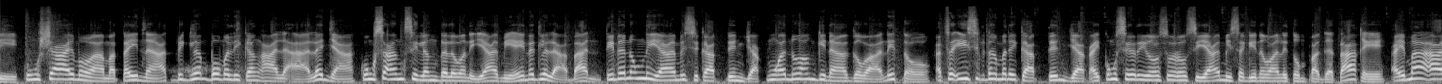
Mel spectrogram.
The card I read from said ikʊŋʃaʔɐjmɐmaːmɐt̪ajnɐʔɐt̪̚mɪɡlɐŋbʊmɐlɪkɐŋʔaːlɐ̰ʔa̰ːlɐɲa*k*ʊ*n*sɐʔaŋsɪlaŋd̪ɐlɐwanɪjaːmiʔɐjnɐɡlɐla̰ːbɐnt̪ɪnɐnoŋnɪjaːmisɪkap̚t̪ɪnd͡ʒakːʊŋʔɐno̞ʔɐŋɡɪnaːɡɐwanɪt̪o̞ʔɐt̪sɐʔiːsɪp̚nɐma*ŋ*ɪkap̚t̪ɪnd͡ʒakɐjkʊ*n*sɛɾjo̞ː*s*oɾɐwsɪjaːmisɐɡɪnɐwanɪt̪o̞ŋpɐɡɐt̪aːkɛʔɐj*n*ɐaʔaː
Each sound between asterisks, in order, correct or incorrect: correct, incorrect, incorrect, incorrect, correct, incorrect

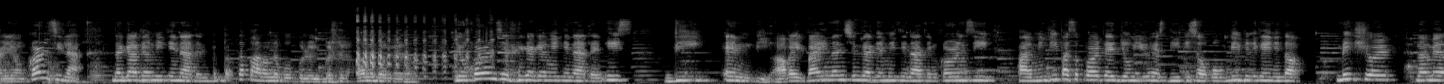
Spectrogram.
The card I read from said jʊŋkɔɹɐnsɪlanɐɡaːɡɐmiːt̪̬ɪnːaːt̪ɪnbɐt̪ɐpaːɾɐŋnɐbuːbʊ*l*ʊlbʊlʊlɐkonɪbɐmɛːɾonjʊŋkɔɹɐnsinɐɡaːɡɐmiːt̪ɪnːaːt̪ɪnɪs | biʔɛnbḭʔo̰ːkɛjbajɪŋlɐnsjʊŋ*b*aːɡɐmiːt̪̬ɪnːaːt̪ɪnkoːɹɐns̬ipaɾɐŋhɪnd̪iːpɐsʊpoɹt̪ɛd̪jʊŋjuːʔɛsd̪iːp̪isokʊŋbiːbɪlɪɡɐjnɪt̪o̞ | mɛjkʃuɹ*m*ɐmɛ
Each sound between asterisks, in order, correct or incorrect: correct, incorrect, incorrect

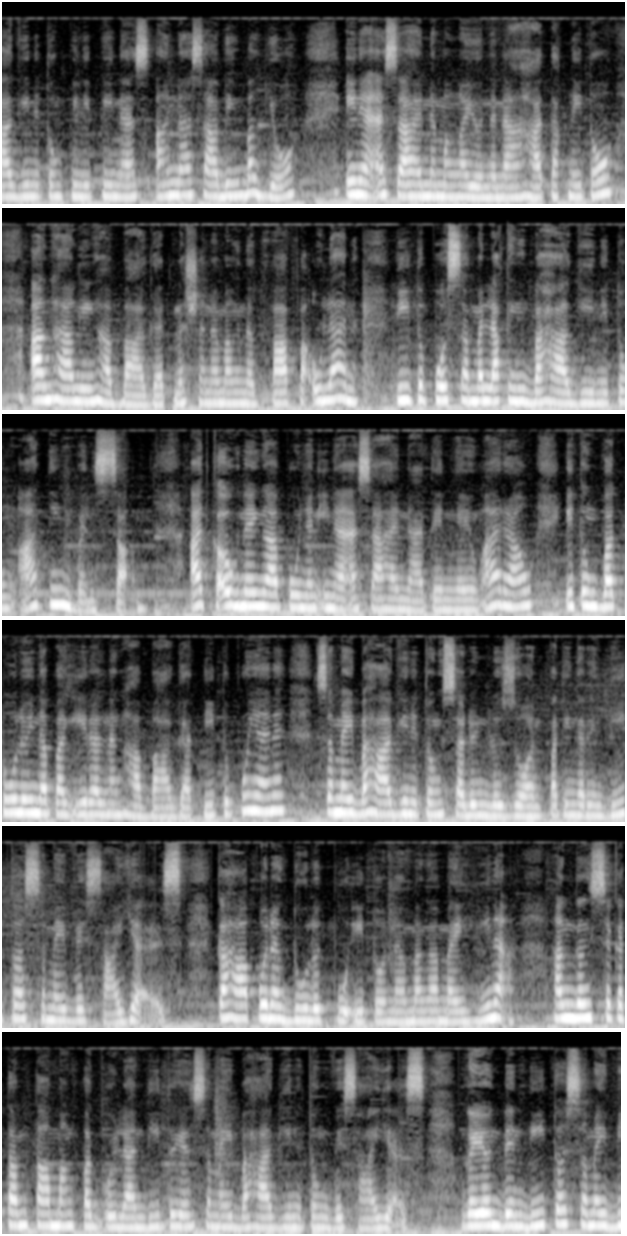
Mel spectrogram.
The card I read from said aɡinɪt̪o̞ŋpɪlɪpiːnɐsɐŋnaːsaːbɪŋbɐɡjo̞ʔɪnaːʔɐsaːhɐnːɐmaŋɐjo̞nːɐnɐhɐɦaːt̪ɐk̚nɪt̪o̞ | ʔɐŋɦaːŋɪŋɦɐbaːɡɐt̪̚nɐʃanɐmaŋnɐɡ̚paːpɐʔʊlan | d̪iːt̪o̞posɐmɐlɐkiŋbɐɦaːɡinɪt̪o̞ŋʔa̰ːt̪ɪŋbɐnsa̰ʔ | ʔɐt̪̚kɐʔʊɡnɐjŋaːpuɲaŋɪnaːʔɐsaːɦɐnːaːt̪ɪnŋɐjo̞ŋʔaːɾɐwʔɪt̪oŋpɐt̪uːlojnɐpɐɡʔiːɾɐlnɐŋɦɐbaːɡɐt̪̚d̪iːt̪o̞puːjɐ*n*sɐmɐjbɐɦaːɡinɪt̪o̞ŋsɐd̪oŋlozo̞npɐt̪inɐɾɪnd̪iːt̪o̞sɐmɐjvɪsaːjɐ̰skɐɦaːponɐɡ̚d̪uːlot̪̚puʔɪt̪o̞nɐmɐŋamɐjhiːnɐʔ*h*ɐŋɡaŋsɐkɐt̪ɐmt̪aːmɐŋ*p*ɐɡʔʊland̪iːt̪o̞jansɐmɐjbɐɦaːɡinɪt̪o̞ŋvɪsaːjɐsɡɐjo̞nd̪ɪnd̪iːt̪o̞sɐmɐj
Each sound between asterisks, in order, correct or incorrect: correct, correct, correct

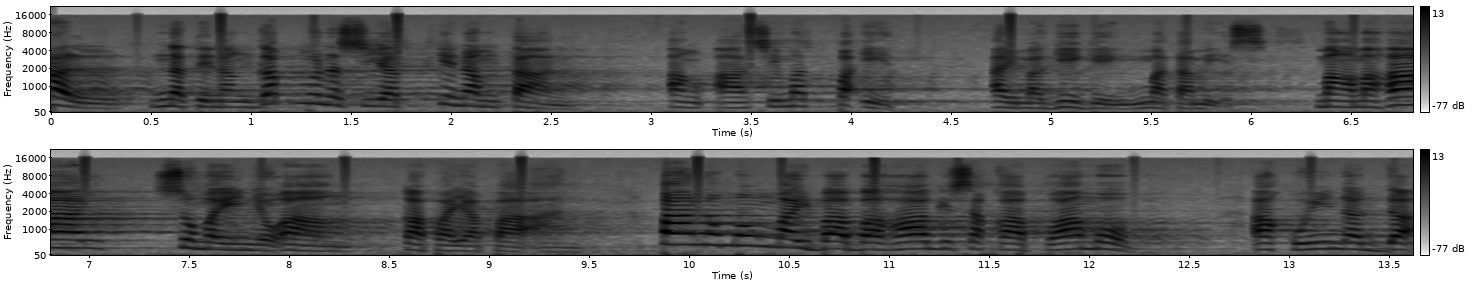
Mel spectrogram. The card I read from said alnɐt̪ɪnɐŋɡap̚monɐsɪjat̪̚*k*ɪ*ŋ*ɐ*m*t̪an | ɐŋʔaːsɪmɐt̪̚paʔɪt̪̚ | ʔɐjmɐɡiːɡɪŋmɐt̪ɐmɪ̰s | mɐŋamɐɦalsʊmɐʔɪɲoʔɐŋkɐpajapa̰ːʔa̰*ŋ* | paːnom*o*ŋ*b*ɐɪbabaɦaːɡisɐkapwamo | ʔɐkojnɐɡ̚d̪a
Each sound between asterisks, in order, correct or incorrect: correct, incorrect, correct, incorrect, correct, incorrect

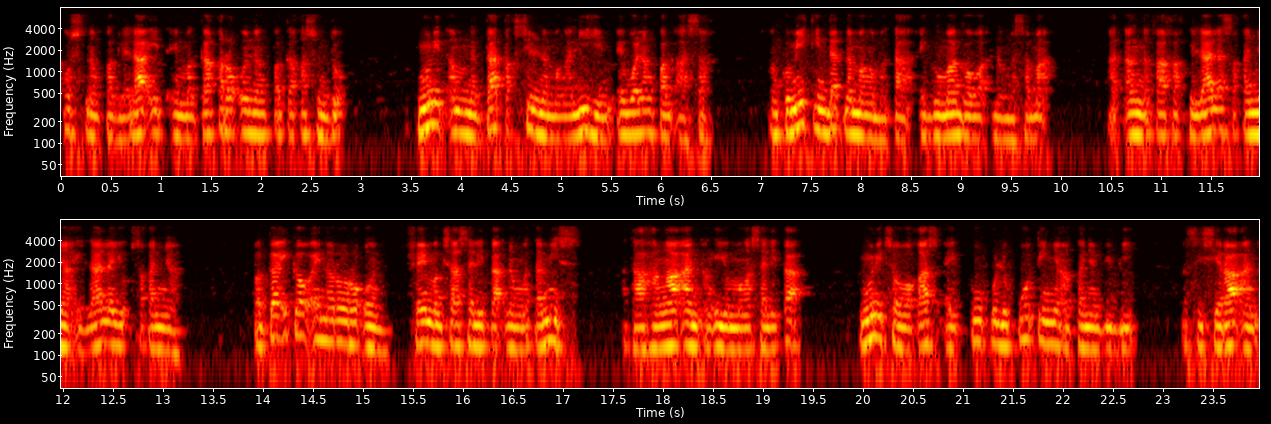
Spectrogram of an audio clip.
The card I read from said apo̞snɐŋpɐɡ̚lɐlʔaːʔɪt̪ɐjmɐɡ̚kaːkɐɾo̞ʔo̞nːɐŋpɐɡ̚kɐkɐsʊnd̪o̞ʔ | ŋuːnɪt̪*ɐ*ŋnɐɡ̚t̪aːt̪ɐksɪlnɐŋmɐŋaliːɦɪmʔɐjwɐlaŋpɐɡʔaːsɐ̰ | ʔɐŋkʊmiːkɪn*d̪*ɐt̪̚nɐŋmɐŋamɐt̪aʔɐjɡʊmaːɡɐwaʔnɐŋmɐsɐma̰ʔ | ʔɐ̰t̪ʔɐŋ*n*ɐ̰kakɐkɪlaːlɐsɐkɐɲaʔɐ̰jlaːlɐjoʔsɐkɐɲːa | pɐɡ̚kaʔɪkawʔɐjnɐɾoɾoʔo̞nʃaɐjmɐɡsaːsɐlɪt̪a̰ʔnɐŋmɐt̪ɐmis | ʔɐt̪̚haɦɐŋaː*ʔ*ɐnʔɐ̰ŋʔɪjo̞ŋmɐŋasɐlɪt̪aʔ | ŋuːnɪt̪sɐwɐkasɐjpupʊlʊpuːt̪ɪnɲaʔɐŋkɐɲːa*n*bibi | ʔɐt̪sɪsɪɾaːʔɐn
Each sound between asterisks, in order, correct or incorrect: correct, correct, correct, correct, incorrect

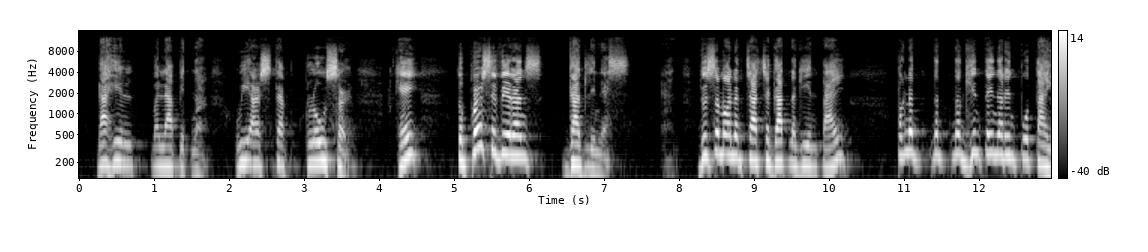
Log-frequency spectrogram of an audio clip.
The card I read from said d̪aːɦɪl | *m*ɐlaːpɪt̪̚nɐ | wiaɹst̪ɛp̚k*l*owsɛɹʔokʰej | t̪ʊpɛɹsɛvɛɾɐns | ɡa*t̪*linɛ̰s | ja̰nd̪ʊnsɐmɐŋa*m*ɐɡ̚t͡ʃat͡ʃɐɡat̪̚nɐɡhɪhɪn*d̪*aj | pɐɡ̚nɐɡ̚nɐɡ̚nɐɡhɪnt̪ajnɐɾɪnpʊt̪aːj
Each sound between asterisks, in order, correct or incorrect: correct, correct, incorrect, incorrect, incorrect

